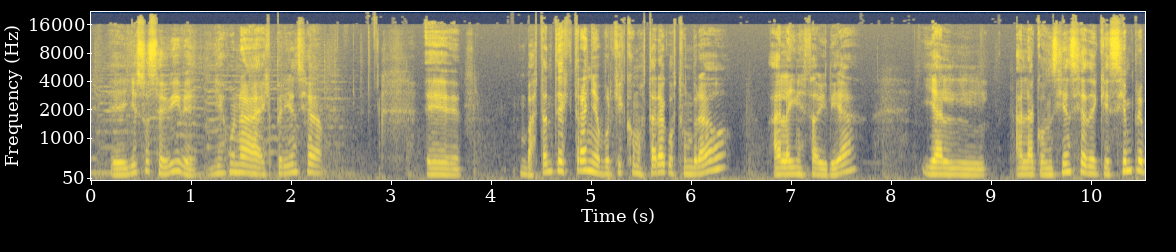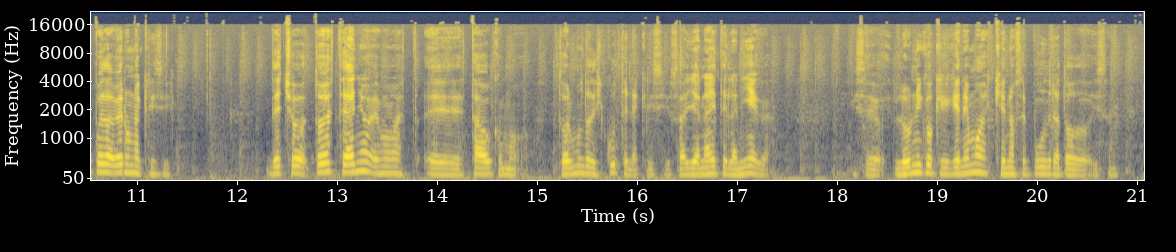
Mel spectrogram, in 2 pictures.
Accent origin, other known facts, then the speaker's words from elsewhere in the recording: Chile; born there; es ajeno para nosotros que nacimos en Chile, ¿sabes? Es raro hablar de la inflación en Chile.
